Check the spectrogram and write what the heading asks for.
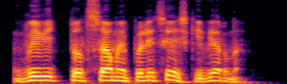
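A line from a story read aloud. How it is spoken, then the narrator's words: Plain question. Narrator (Russian): наконец спросил я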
